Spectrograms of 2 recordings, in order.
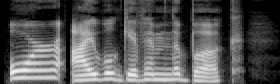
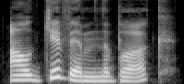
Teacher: The H just disappears.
